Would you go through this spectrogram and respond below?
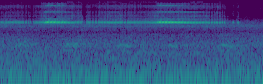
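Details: A bell cricket rings twice, each note a bright, sustained high tone about half a second long with a gap of over a second, then a couple of faint clicks at the end.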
